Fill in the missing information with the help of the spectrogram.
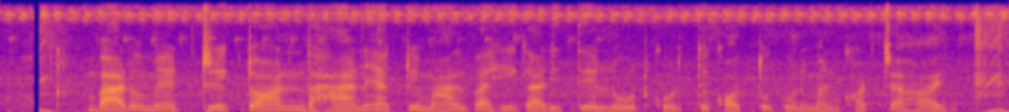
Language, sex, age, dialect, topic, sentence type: Bengali, female, 18-24, Northern/Varendri, agriculture, question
